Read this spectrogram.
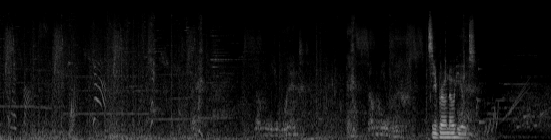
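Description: Magic blasts crackle and boom in a fast-paced battle.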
